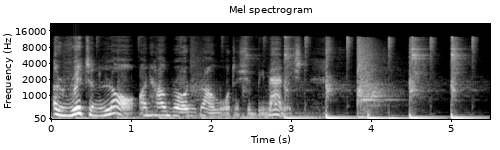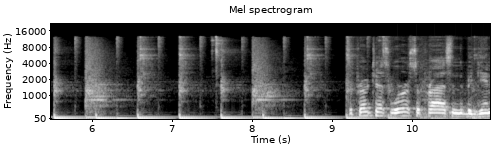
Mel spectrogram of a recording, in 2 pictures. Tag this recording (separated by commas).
Music, Speech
